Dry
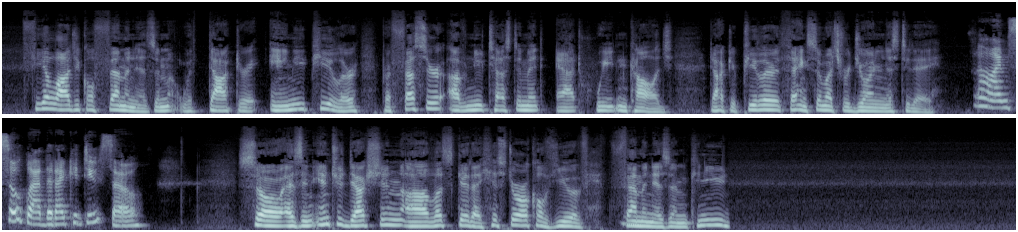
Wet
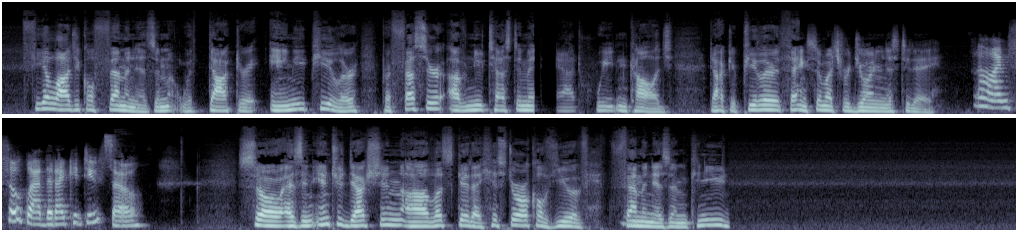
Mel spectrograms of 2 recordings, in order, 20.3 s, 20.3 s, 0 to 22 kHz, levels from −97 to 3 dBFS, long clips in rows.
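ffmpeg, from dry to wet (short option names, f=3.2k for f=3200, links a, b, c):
-filter_complex "[0:a]asettb=1/sr,asplit=3[a][b][c];[a]atrim=end=7.974[d];[b]atrim=start=7.97:end=11.17,asetpts=PTS-STARTPTS,afade=t=in:d=0.004:c=qsin,afade=t=out:st=3.196:d=0.004:c=qsin,lowpass=f=4.6k:w=0.5412,lowpass=f=4.6k:w=1.3066[e];[c]atrim=start=11.166[f];[d][e]acrossfade=d=0.004:c1=hsin:c2=qsin[g];[g][f]acrossfade=d=0.004:c1=qsin:c2=hsin,asplit=2[h][i];[h]atrim=end=5.32,asetpts=PTS-STARTPTS,afade=t=out:st=5.316:d=0.004:c=hsin[j];[i]atrim=start=5.32,asetpts=PTS-STARTPTS,afade=t=in:d=1.16[k];[j][k]concat=n=2:v=0:a=1"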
